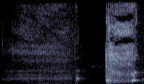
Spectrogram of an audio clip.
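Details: A short throat-clearing sound, then a harsh two-burst cough with faint room noise, from a sick schoolgirl with a very high fever who apologises for coughing while playing a game.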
